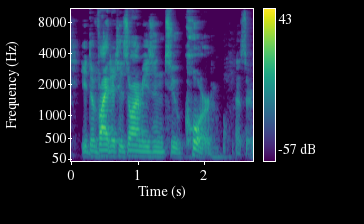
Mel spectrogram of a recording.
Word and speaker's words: corps: So he divided his armies into corps, as they're called, which in French means a body. So pronounced corps, that's an approximation anyway of the French pronunciation of the word.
